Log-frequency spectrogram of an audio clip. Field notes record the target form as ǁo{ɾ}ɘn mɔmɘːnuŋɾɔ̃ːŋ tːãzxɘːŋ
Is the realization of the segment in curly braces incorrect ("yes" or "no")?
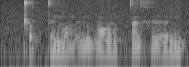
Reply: yes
